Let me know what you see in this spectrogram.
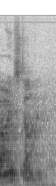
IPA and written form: ˈaɪnstaɪn (Einstein)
